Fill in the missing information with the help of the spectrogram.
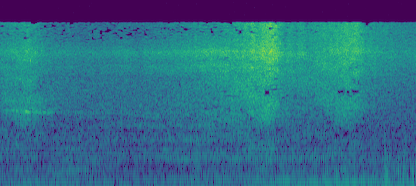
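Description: Road traffic: motor vehicles passing on the road, swelling to their loudest about three seconds in and again shortly before the end, over a steady low rumble.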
